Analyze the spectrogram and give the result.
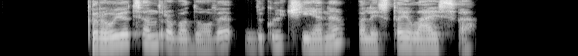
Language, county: Lithuanian, Klaipėda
